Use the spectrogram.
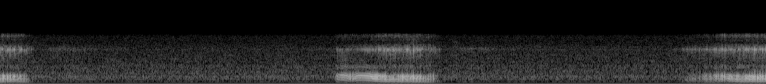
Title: Dad snoring on the couch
